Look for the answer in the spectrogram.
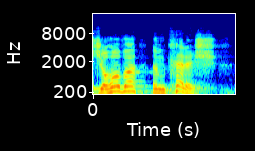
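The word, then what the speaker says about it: Jehovah M'Kaddesh: And this combination of Lord, capital L-O-R-D, who sanctifies, is Jehovah M'Kedesh. Jehovah M apostrophe K-A-D-D-E-S-H is how we would spell it in English.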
